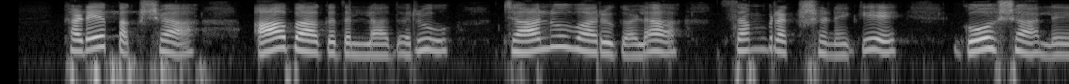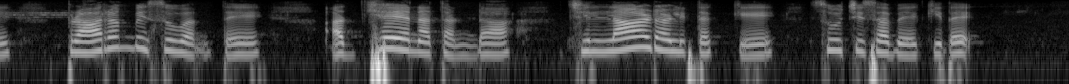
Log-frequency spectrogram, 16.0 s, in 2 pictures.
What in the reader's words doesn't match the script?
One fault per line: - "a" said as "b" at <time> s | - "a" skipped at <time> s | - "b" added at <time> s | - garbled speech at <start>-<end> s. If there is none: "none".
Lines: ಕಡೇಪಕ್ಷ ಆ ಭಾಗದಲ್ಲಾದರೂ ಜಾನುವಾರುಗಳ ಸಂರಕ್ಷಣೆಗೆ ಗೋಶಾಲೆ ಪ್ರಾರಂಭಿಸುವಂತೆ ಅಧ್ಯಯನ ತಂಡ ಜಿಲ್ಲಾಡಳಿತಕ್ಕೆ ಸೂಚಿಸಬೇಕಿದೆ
none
